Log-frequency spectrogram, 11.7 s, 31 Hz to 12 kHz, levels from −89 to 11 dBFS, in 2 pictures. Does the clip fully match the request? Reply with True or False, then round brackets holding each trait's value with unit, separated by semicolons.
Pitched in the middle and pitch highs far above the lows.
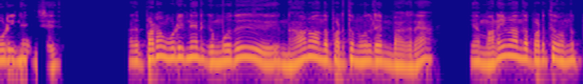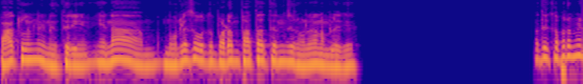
False (160 Hz; 4.4 semitones)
